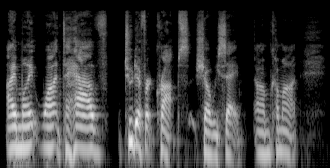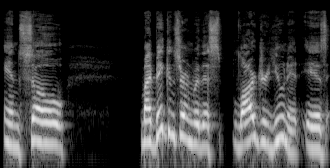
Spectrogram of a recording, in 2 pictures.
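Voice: mid-range voice, a little mellow. A homesteading podcast host giving a casual first-impressions review of gardening gear, thoughtful and plain-spoken, weighing pros and cons as they talk.

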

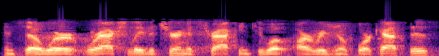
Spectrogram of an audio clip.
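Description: A man speaking as a company finance executive on a conference call, explaining in a halting way. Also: lowish voice, level tone. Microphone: telephone conference call. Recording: narrowband phone-like conference line.

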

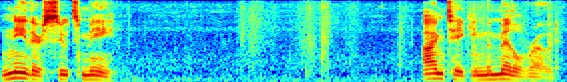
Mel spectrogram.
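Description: An actor playing a brooding, determined teenage boy warrior in a video game, with a breathy, husky voice. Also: medium pitch, lively intonation, moderate pace, close to an everyday voice. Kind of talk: video game cutscene acting.

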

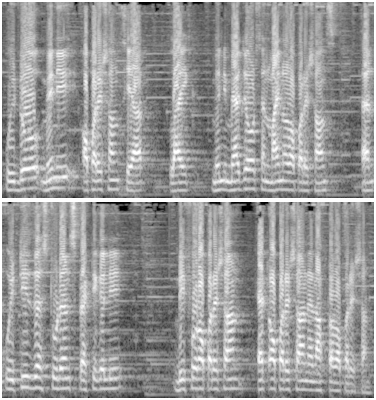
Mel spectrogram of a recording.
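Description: A man, a surgeon, describing his work slowly and deliberately in an interview. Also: medium pitch, fairly even intonation, darkish tone, soft background music, low-quality recording. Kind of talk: interview statement.

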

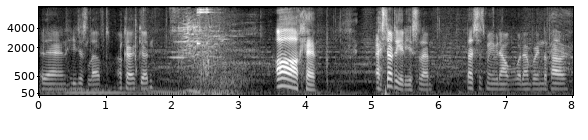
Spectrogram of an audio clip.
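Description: A man's voice: mid-range voice, flat delivery, fast talker, over music. A man giving casual live gameplay commentary as a streamer, rambling and thinking aloud in a self-critical way. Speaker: game streamer.

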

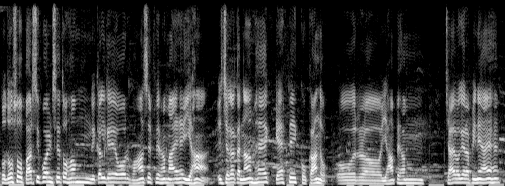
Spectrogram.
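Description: A young man narrating a casual travel vlog while exploring hill viewpoints and restaurants, relaxed and chatty, with many fillers and English phrases mixed in. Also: fairly high pitch, measured pace, soft background music. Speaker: travel vlogger.

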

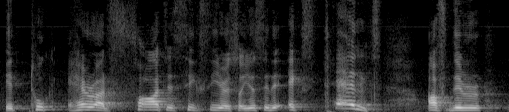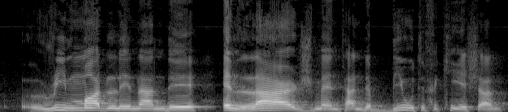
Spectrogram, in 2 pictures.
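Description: A man's voice: on the high side, measured pace, a little mellow. An older man with a Jamaican accent, a bishop teaching a Bible study in an earnest, repetitive way, speaking to his congregation from an office. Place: office with desk and plant, indoors.

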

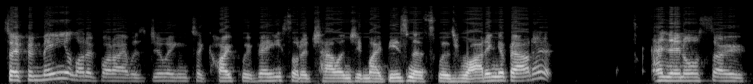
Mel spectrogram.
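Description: A man guesting on a business interview, talking frankly and casually with many fillers and the odd swear word, his voice going a little hoarse. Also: fairly high pitch, moderate pace, low-quality recording. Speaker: guest entrepreneur.

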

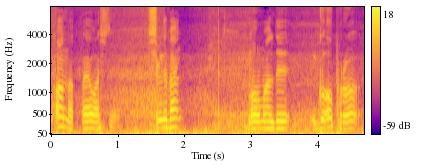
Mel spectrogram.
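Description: A man telling a casual vlog story in a halting, drawn-out way, speaking into a helmet microphone. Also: fairly high pitch, steady tone, noisy background. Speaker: motorcycle vlogger. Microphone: external microphone inside a helmet.

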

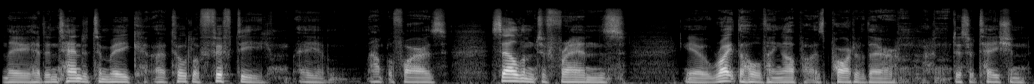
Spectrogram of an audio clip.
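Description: A man's voice: fairly low pitch, measured pace, a little mellow, no echo. A middle-aged man interviewed in an indoor listening room, recalling company history hesitantly with restarts. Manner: hesitant, with many restarts and fillers.

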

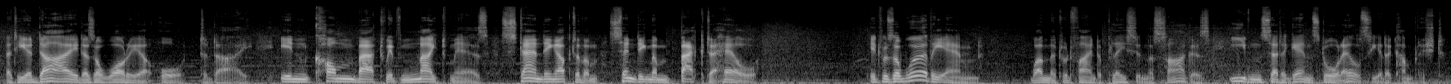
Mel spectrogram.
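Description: A man's voice: on the low side, very animated, normal speed. A man narrating an audio drama in an intense, solemn, theatrical storytelling style. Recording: loud music and battle effects behind. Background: loud music, battle sound effects.

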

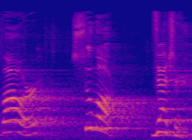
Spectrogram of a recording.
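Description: A young performer playing an eager, earnest boy in a video game, with a high, youthful voice. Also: animated, takes it slowly, heavy background noise. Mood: focused, reading. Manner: reads out runes in short words. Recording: echoey hall reverb, loud music behind.

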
